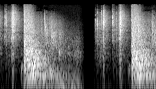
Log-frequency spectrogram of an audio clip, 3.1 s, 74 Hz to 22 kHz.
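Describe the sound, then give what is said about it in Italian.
Pistol gunshots in city streets, Sarajevo, 1914: loud, sharp cracks in rapid succession, each followed by a heavy sustained rumble. A brief silent break falls near the middle, then another quick burst of shots. “Colpi di pistola nelle strade di Sarajevo il 28 giugno 1914”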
